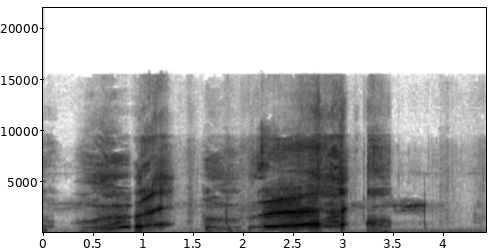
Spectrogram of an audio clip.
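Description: A person's wordless, strained cries and groans, in two longer bursts and a short one near the end, with quiet gaps between.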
